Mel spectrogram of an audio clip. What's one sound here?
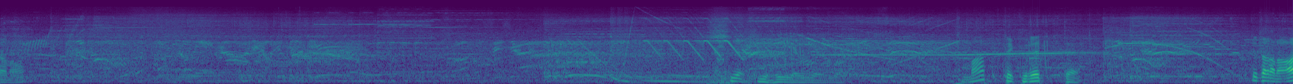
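A slot machine plays bright electronic music and chiming effects.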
